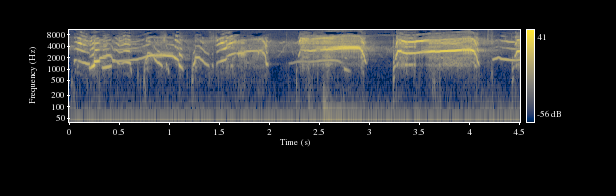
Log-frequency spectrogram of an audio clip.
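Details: Black stork chicks begging at feeding time in the nest, dawn of 24 June 2016: a rush of short twisting squeaky notes, then two long, loud rasping screams.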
